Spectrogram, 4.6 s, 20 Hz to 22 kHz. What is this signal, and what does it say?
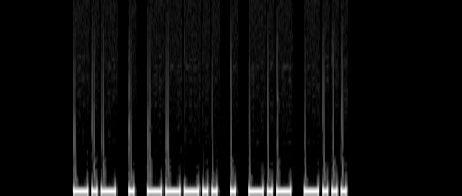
Morse code, heard as a keyed tone, about 30 wpm, 700 Hz. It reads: KE8EKB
